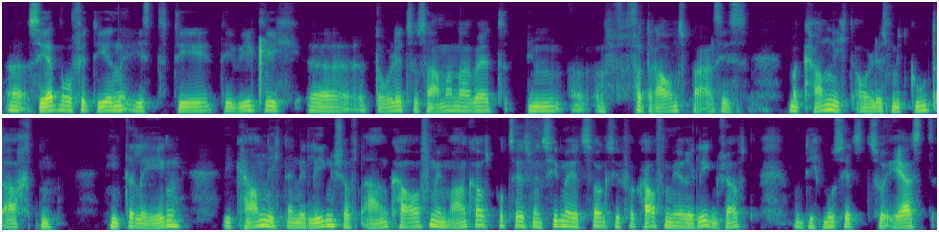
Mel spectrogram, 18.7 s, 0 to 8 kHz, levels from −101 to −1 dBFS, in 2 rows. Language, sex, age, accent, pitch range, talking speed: German, male, 50-69, Austrian, 100-115 Hz, 135 wpm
